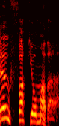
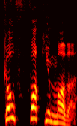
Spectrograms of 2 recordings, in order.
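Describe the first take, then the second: First: It is said in an American accent. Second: It is said in a British accent. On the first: It sounds crude. "as opposed to" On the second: It sounds classy. "Everything sounds classy with a British accent"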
